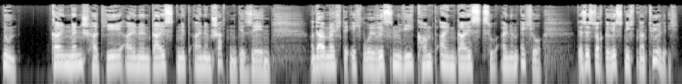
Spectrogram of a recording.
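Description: A man voicing a scheming pirate captain, gruff and blustering, in an audiobook reading. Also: medium pitch, unhurried, no room sound, studio quality, lightly acted. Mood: scoffing. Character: scheming one-legged pirate captain, bold and cunning.

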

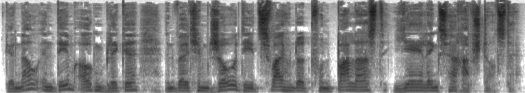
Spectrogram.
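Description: A man reading an adventure novel aloud as an audiobook, with measured, expressive storytelling. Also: medium pitch, husky. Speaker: audiobook reader. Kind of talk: scripted audiobook narration.

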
